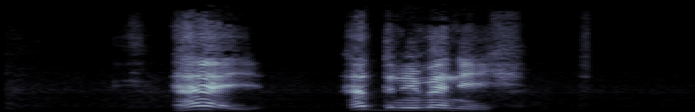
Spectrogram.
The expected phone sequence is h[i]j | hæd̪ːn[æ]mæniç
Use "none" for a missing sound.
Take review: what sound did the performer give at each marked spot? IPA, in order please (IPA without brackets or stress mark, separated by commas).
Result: æ, i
